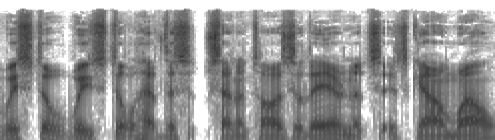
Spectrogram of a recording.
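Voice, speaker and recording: Recorded very cleanly against a silent background, a man with an Australian accent talks at a moderate pace in a dry, close sound with no echo. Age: 50s. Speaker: barber shop business owner. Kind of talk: casual interview. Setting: studio.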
